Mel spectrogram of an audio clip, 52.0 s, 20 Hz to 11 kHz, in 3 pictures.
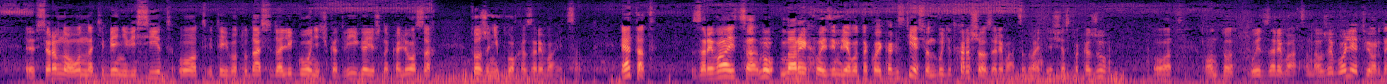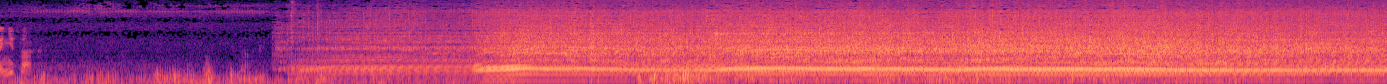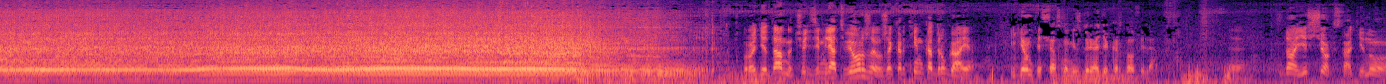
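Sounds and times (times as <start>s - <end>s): brush cutter engine revving: 20.7s - 44.0s
tines digging into soil: 20.7s - 44.0s.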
